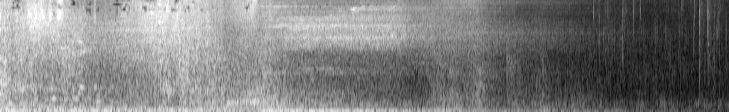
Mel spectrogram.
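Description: A triumphant game fanfare swells and then slowly fades away.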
